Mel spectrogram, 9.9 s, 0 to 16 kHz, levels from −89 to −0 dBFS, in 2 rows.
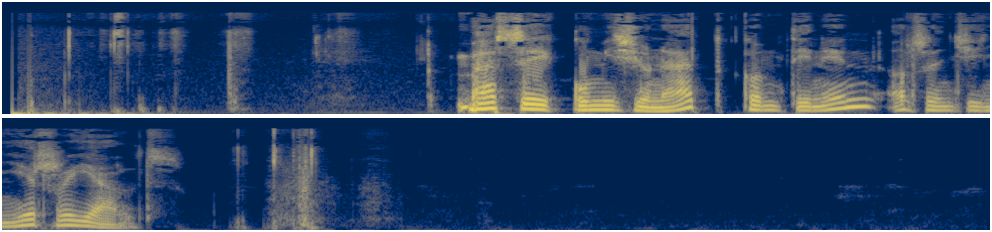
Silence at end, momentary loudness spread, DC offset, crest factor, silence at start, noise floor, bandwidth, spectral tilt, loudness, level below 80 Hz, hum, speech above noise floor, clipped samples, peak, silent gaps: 3.35 s; 23 LU; under 0.1%; 20 dB; 0.05 s; -75 dBFS; 11.5 kHz; -5.5 dB/octave; -16 LUFS; -46 dBFS; none; 60 dB; under 0.1%; 0 dBFS; none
